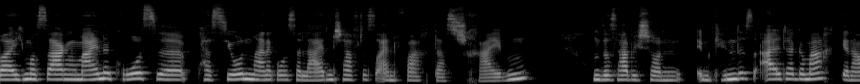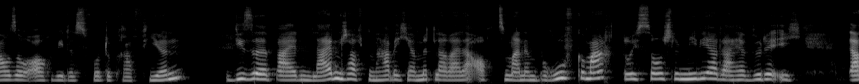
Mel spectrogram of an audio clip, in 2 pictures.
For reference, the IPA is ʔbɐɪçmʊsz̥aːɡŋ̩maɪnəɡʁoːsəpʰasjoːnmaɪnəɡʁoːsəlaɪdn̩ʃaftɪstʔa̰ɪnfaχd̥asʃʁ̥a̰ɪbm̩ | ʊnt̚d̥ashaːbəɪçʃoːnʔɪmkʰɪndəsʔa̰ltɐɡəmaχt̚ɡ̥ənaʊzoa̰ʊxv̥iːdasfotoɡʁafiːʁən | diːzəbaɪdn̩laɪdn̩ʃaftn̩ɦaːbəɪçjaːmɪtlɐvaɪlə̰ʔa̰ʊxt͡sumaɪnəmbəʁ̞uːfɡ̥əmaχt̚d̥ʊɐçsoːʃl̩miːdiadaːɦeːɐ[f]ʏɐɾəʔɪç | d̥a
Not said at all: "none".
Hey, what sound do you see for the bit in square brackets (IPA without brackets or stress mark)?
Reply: v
